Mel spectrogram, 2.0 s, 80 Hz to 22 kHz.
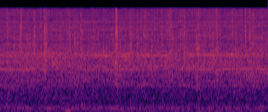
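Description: MTB SW1200 TT scale model locomotives running with freight trains on the track: a faint, steady mechanical running of motors, gears and wheels on rail, with a thin steady whine. The locomotive on the outer track runs a bit noisy, for a reason the owner has not found.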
